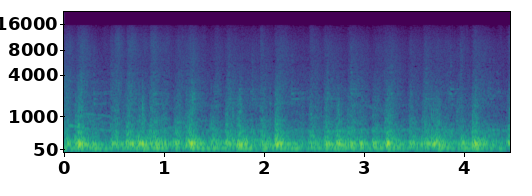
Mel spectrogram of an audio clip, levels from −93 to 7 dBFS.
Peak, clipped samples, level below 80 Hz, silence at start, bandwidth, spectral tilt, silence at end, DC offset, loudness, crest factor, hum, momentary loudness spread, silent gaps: -4 dBFS; under 0.1%; -34 dBFS; 0 s; 13 kHz; -8.5 dB/octave; 0 s; under 0.1%; -23 LUFS; 18 dB; none; 4 LU; none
